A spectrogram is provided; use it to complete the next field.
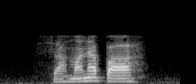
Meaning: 1. border guard 2. soldier serving in a border area
- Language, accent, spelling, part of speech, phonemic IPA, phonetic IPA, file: Armenian, Eastern Armenian, սահմանապահ, noun, /sɑhmɑnɑˈpɑh/, [sɑhmɑnɑpɑ́h], Hy-սահմանապահ.ogg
